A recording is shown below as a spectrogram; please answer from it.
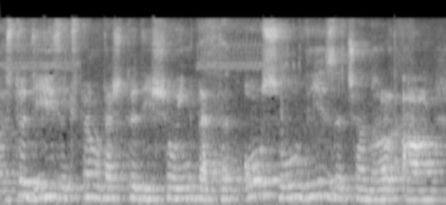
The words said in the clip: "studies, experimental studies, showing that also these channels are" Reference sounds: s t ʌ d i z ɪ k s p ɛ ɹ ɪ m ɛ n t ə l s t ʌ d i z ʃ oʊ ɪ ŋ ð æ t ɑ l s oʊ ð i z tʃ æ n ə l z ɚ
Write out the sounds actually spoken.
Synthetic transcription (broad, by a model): s t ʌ d i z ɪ k s p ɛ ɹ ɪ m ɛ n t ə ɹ s t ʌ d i ʃ oʊ ɪ ŋ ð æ t ɑ l s oʊ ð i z tʃ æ n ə l ɑ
